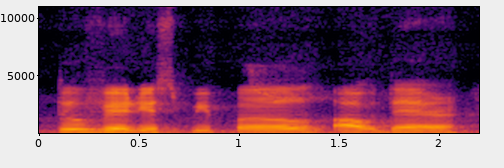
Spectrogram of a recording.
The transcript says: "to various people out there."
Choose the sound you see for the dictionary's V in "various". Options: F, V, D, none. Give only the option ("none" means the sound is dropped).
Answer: V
